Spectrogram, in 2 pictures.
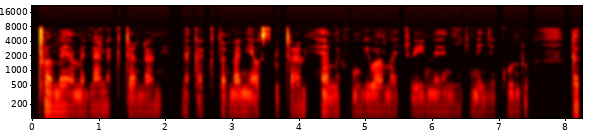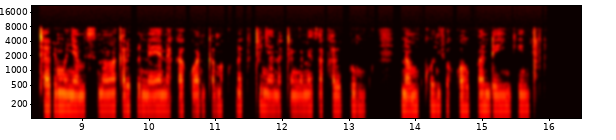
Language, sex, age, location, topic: Swahili, female, 18-24, Nakuru, health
